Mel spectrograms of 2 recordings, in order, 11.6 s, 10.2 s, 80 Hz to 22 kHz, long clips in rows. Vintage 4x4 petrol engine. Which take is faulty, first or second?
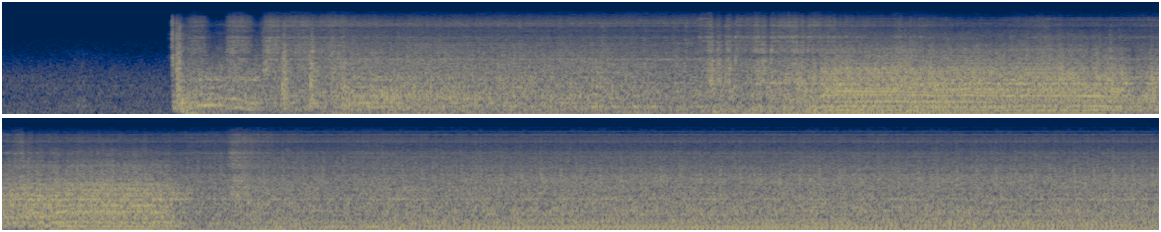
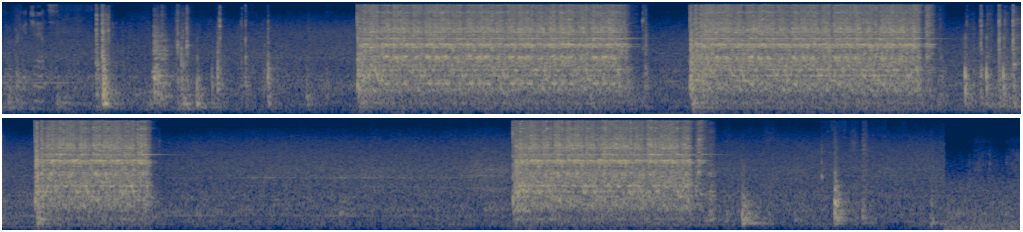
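second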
